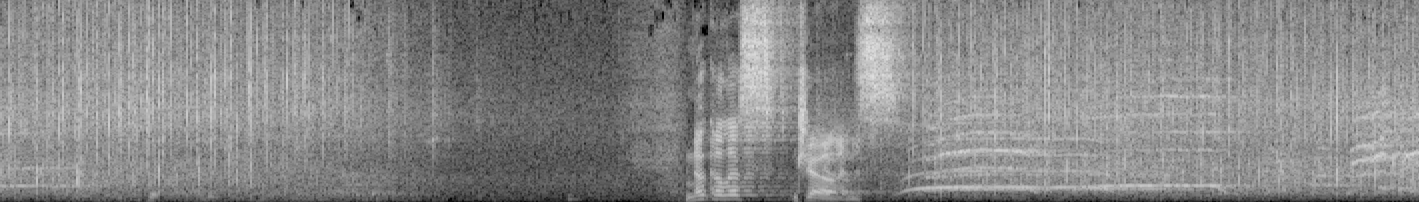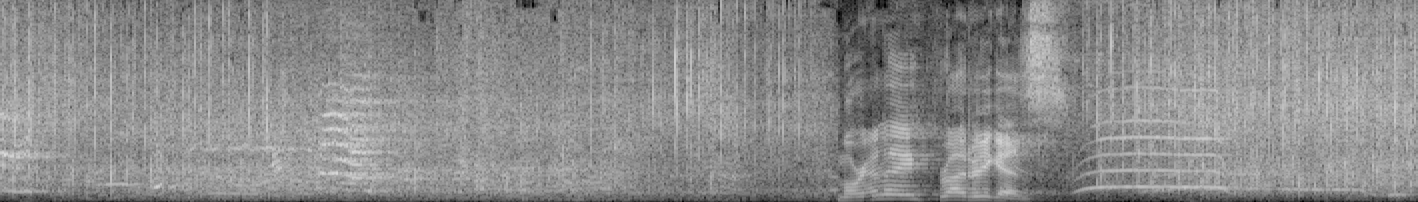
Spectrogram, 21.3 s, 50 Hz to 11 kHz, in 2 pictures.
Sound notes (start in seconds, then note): 0.0 applause; 6.1 applause; 13.4 laughter; 15.1 applause; 21.1 applause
